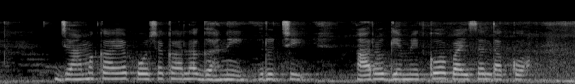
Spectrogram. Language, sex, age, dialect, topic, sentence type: Telugu, female, 18-24, Telangana, agriculture, statement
